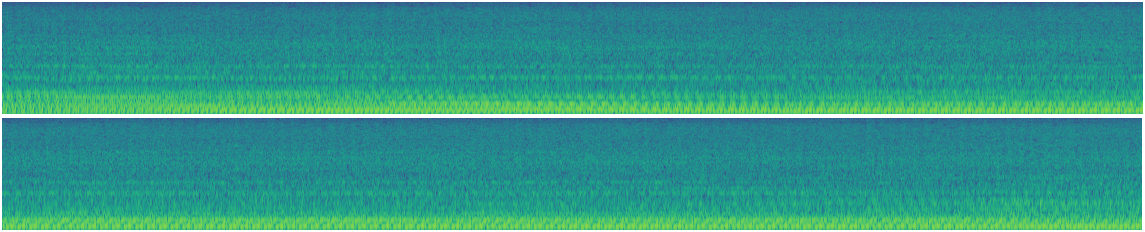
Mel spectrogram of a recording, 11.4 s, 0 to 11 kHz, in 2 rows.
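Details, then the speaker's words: Chevy CUCV with a new 6.0 V8 at first start, idle set to 650 rpm in the tune. A fast, even idle stays well above target. Owner suspects an air or vacuum leak; cause unconfirmed. "all right uh it's still idling way higher than I want it to I'll have to figure out why maybe I mean there's good possibility that's an air leak or vacuum leak or something on this thing"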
